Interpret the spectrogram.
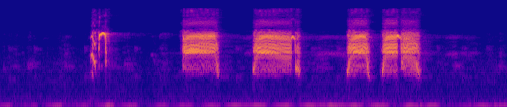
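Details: Loud black francolin call, the kala tatter: one short clipped note, then a rhythmic run of four harsh, crackling syllables in two pairs, with a faint low hum in the background.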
